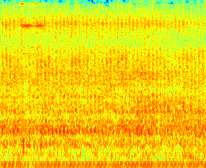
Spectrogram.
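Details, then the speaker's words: Mitsubishi Canter diesel truck after fuel load, governor and idle adjustment, now starting easily; even steady clatter at idle with no misses or stumbles; normal idle. "Coba lihat mas kita lihat hidupnya gimana yo hidupnya sudah mudah Ya udah berarti"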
